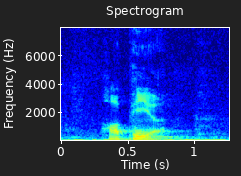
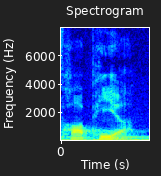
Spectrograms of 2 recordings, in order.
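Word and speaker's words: haupia: pudding made of corn starch and coconut cream haia haia may I please have all the information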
